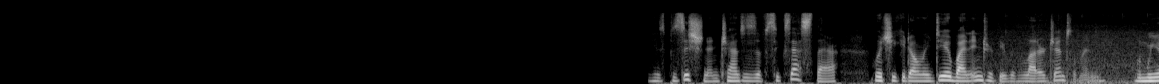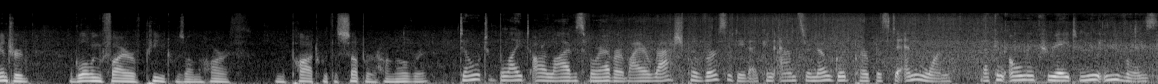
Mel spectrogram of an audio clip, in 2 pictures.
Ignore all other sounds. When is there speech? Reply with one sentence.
You can hear the speech from 6.5 to 23.1 s.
